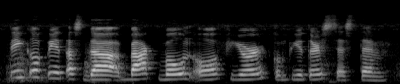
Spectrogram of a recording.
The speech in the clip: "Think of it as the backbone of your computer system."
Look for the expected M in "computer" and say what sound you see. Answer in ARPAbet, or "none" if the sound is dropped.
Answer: M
